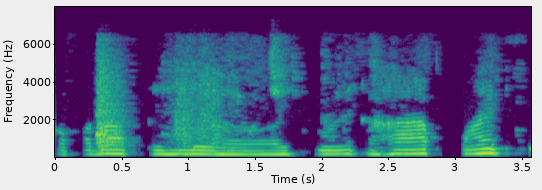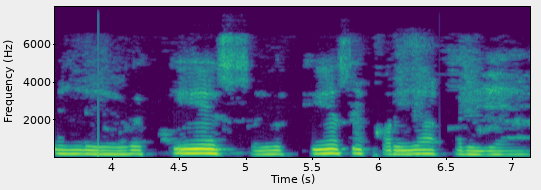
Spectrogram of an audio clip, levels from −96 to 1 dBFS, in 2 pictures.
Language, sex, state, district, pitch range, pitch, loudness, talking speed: Hindi, female, Bihar, Sitamarhi, 185-210 Hz, 195 Hz, -17 LUFS, 125 wpm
